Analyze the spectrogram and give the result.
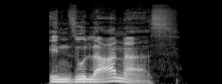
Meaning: genitive singular of Insulaner
- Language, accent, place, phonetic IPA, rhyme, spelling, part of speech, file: German, Germany, Berlin, [ˌɪnzuˈlaːnɐs], -aːnɐs, Insulaners, noun, De-Insulaners.ogg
